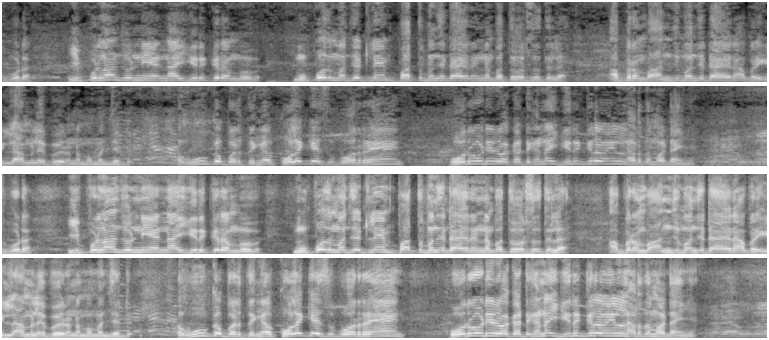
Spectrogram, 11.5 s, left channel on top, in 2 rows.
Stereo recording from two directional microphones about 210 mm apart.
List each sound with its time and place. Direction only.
0.1 s a man's voice: 40° right (ahead or behind)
